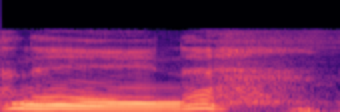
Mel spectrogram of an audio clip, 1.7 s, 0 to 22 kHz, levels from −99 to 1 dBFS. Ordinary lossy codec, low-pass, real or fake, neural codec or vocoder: none; 7.2 kHz; real; none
